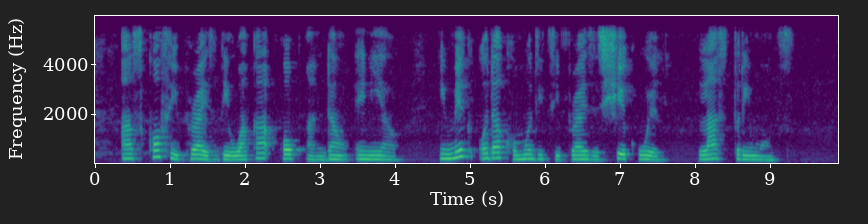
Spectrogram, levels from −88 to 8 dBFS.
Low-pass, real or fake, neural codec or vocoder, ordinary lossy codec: 5.4 kHz; real; none; none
